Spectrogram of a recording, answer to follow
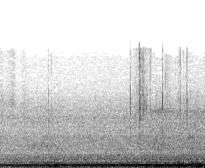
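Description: Steady whirring hum of a fan-like appliance, with a constant mid-pitched whine running under it.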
